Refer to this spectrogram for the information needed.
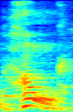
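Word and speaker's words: Hang: Hung.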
